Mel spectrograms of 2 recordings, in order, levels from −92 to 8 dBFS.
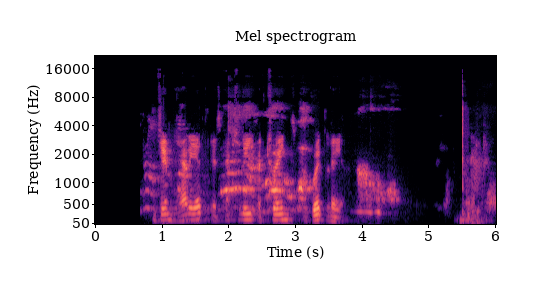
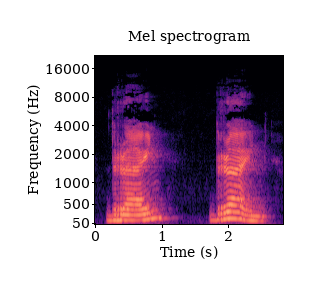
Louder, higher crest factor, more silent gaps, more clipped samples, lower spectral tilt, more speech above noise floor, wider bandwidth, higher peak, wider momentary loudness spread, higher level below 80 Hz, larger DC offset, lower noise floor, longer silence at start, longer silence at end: second, -22 LUFS vs -15 LUFS; first, 24 dB vs 16 dB; neither; neither; second, -4 dB/octave vs -6.5 dB/octave; first, 53 dB vs 44 dB; first, 15.5 kHz vs 10.5 kHz; about the same, 0 dBFS vs 0 dBFS; about the same, 15 LU vs 16 LU; second, -62 dBFS vs -54 dBFS; neither; first, -76 dBFS vs -59 dBFS; first, 0.75 s vs 0.15 s; second, 0 s vs 0.25 s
